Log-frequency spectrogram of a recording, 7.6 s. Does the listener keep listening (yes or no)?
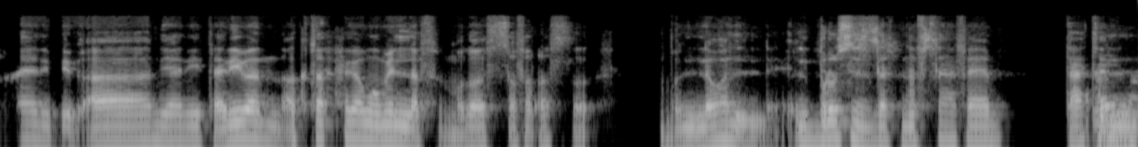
yes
